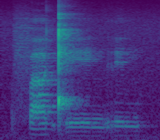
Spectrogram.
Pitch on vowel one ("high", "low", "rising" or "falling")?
high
